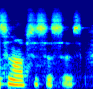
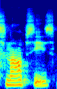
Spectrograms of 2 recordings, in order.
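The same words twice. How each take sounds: First: Synopsises with extra syllable sis-iz; synopsises, the wrong si-NOP-sis-iz; wrong pronunciation. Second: Synopses said as si-NOP-seez; correct pronunciation. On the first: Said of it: "not synopsises". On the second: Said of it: "it's pronounced synopses". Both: Shown as a demonstration.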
